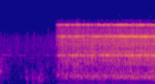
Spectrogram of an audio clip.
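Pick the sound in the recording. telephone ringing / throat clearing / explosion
telephone ringing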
